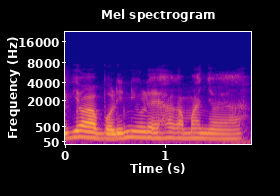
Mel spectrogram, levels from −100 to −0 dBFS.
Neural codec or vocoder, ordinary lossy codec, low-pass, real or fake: none; none; none; real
